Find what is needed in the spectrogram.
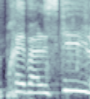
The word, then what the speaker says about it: Przewalski: C'est le cheval de Prévalski, le nom de ce cheval sauvage. Alors ça s'écrit Przewalski, mais Prévalski, c'était la bonne prononciation.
